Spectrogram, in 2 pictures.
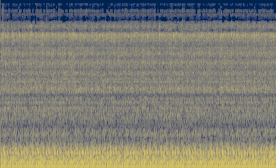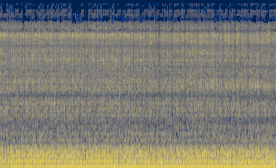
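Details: Car with new turbo and MAP sensor, started to check a leaking water pump gasket: steady even idle with smooth low beat, stepping up slightly in speed partway; runs clean, no leaks so far.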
